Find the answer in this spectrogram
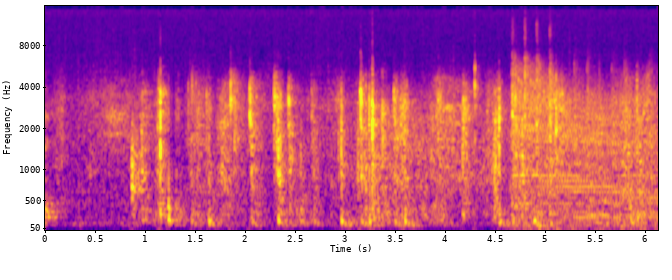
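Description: Film soundtrack music with a run of sharp hits, some in quick pairs, and steady held tones coming in near the end.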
